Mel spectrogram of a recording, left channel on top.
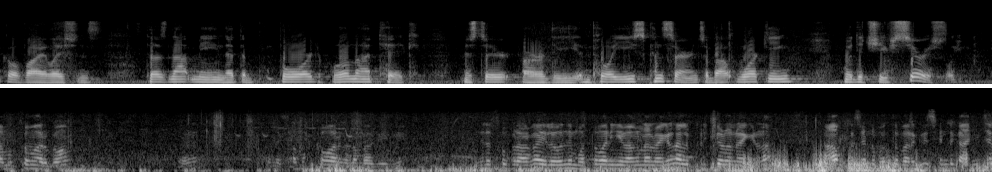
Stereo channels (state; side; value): different; both; correlation 0.00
